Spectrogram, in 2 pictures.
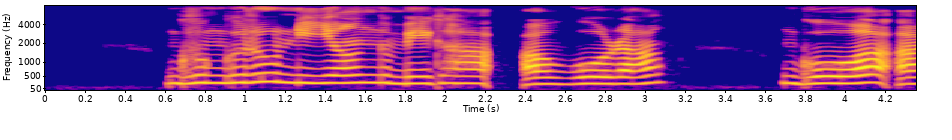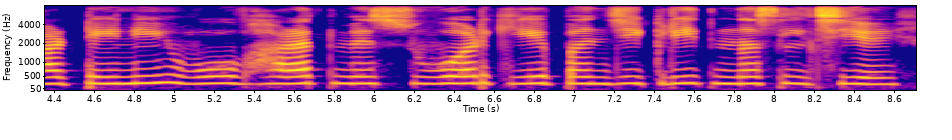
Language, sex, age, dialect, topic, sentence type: Maithili, female, 41-45, Eastern / Thethi, agriculture, statement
